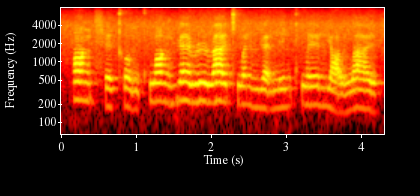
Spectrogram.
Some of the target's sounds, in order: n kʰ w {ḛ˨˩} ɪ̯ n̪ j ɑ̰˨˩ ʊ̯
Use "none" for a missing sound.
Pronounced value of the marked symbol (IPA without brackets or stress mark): e˥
